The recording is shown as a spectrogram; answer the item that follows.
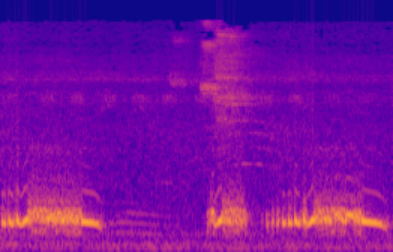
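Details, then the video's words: Barbary dove, a local bird, cooing as a lure for doves that have stopped calling: a long rolling coo, a pause, then a short note running straight into another drawn-out coo. "SUARA PIKAT PUTER LOKAL GACOR_SUARA PANCINGAN BURUNG PUTER MALAS BUNYI AGAR BUNYI LAGI"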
